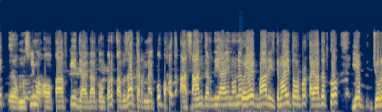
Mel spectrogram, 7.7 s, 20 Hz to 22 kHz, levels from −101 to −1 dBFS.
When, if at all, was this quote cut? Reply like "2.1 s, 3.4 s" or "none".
4.8 s

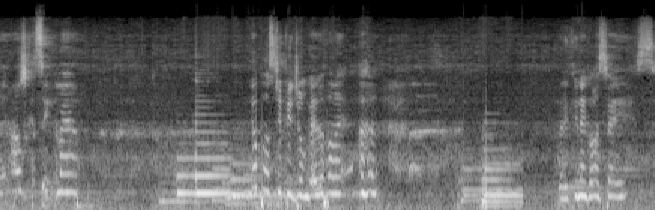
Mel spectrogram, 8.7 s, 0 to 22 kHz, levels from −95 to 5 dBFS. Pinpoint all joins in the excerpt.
6.2 s, 7.1 s

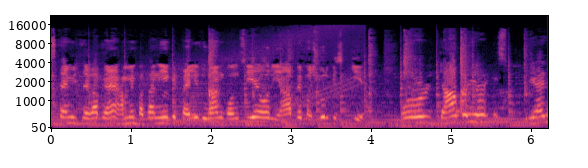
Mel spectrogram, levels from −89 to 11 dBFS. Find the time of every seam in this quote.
4.1 s

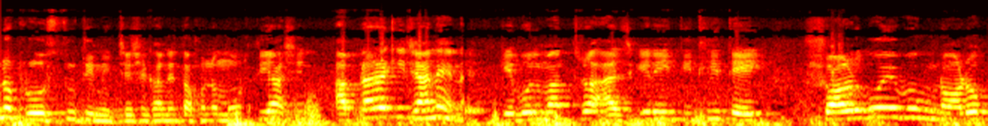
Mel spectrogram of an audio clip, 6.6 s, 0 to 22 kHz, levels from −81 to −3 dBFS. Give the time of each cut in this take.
2.1 s, 3.2 s

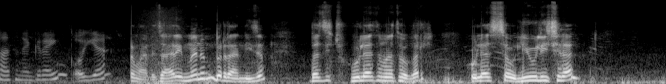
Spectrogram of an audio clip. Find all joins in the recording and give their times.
1.3 s

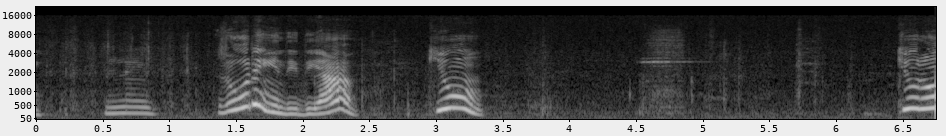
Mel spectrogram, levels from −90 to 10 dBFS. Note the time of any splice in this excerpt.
1.0 s

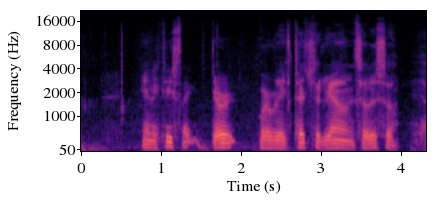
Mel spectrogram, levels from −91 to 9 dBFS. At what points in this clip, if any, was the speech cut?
0.9 s

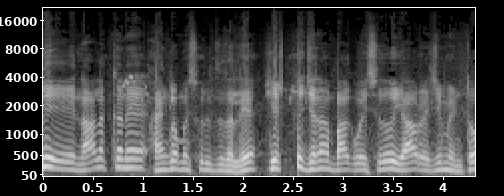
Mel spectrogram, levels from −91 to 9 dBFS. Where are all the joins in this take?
1.1 s, 2.2 s

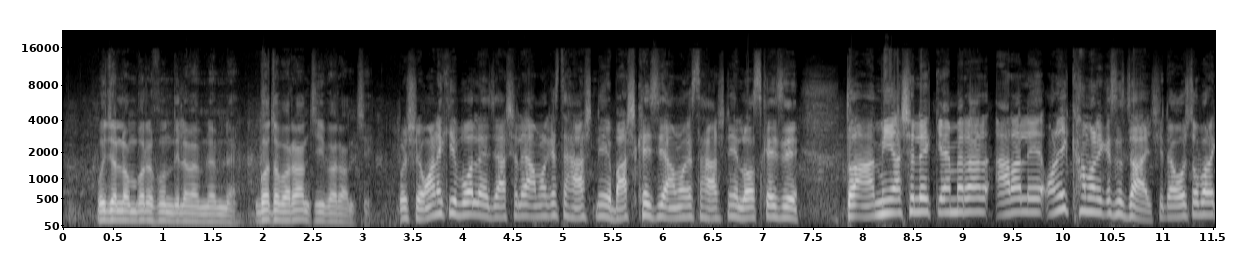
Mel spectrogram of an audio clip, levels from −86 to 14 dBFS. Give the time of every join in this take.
3.4 s

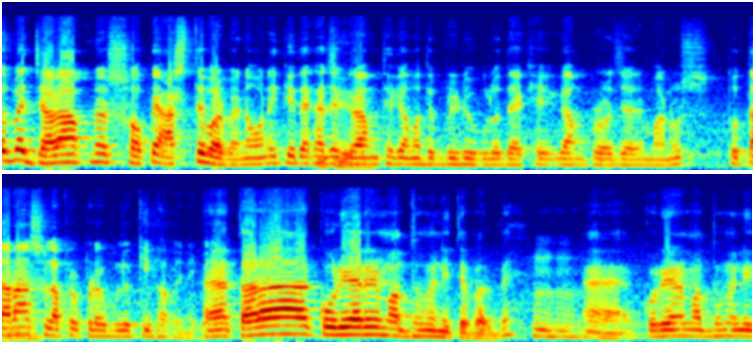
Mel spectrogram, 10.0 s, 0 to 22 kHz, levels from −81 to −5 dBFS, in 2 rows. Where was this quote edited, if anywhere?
none

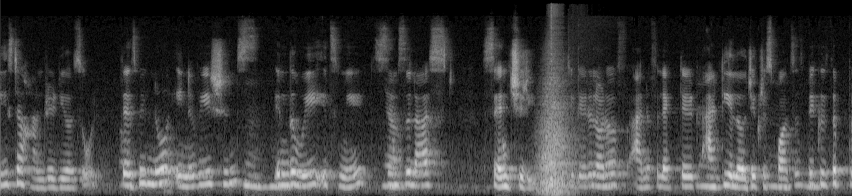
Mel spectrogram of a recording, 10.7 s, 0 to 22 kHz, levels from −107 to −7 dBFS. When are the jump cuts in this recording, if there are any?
7.1 s

